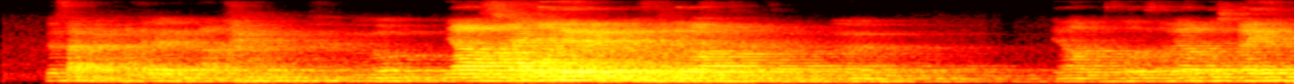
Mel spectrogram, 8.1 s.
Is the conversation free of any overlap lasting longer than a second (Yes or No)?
No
